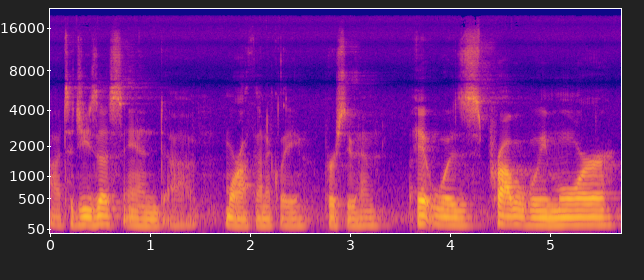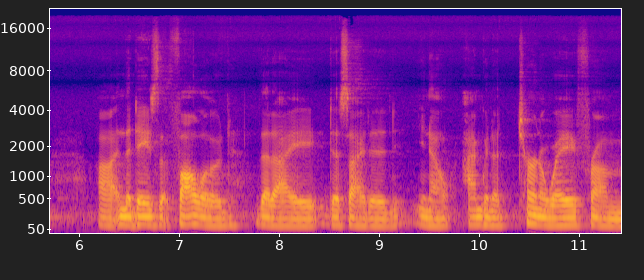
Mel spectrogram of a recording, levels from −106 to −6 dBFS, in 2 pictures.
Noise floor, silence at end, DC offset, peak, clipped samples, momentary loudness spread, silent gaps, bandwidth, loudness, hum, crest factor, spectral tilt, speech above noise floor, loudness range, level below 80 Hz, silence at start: -50 dBFS; 0 s; under 0.1%; -8 dBFS; under 0.1%; 12 LU; none; 19.5 kHz; -28 LUFS; none; 20 dB; -6.5 dB/octave; 23 dB; 5 LU; -64 dBFS; 0 s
